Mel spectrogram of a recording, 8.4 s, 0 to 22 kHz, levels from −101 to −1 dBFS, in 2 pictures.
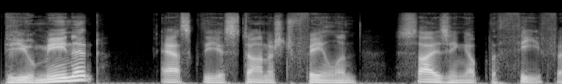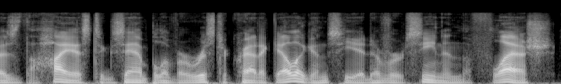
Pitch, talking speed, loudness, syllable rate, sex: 95 Hz, 185 wpm, -22 LUFS, 5.7 syllables/s, male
